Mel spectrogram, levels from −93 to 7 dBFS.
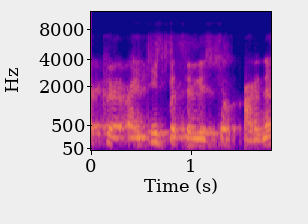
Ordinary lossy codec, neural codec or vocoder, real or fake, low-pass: Opus, 32 kbps; codec, 16 kHz, 2 kbps, FreqCodec, smaller model; fake; 7.2 kHz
